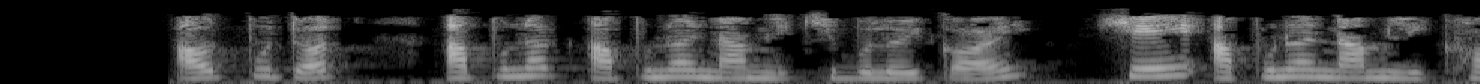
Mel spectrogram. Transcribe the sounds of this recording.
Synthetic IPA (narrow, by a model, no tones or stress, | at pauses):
a̰wt̚putɔt̚ | apʊnak̚apʊnaɹnamlikʰibɔlojkɔj | xejʔapʊnaɹnamlikʰɔ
